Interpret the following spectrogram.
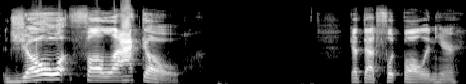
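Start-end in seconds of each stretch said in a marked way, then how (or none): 0.1-2.3 very slow, stretched-out name; drawn-out announcement. Real, not acted. Streamer announcing the quarterback taking the field, drawn-out announcement. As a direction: draw each syllable way out like an announcer.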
